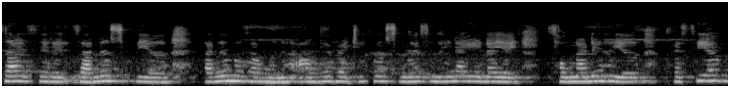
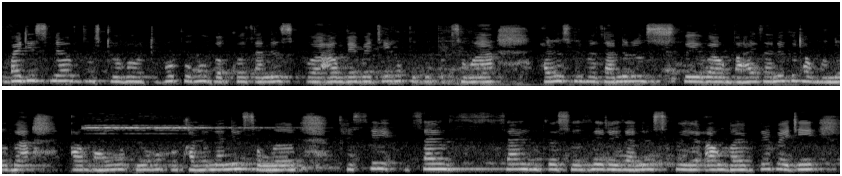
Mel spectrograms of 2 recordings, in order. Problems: low volume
